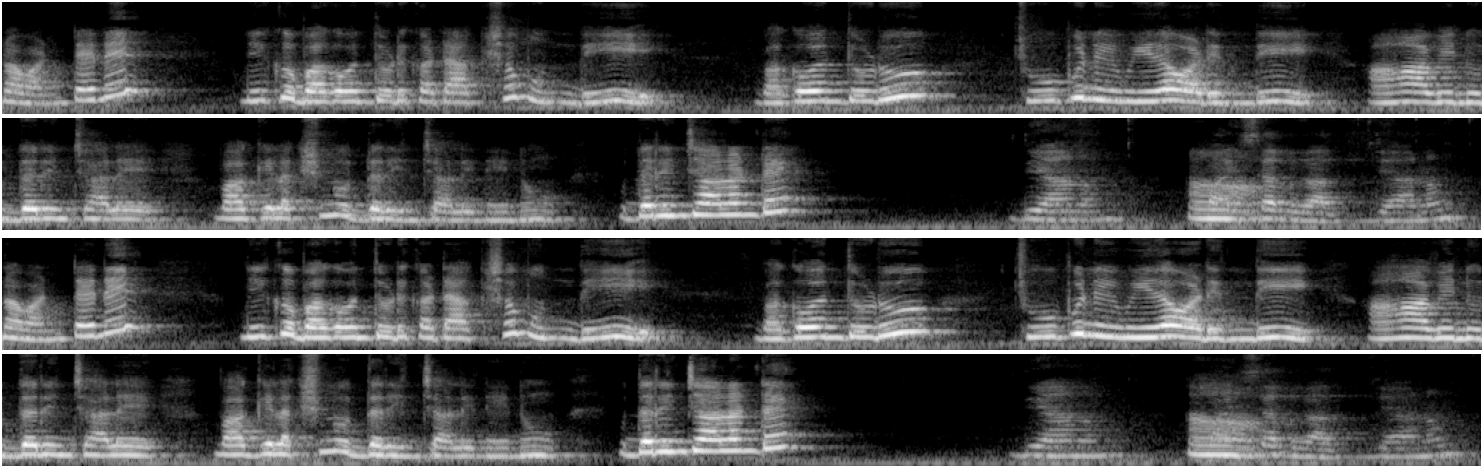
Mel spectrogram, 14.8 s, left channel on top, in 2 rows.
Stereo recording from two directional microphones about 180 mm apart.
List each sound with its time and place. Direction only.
0.0 s a woman's voice: 15° right (ahead or behind)
12.5 s a woman's voice: 45° left (ahead or behind)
